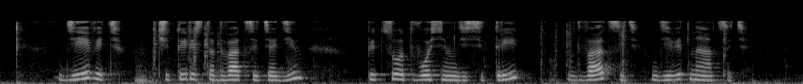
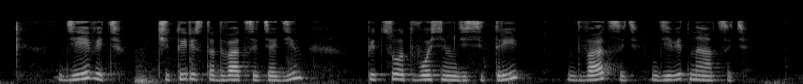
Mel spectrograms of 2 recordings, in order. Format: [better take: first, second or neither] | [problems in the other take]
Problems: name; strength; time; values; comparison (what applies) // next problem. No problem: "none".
second | background sound (Bird + Keys jangling); 17 dB below the speech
